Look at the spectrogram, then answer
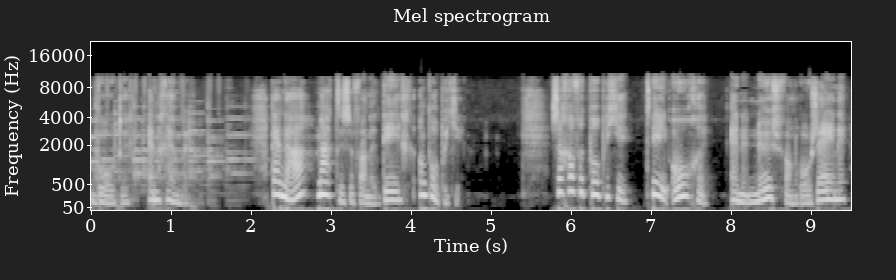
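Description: Woman reading a kids story out loud, very lively melodic voice, clear and expressive. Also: fairly low pitch. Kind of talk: storybook narration.

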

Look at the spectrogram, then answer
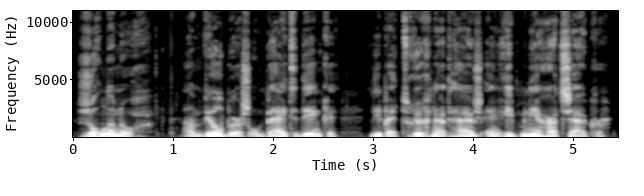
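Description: A man reading a children's storybook aloud in calm, measured narration. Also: mid-range voice, husky, dry recording, studio quality. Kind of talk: scripted audiobook narration.

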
